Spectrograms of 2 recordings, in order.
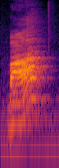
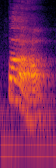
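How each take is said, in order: First: The pitch rises on the syllable. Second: The pitch falls on the syllable. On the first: "you can hear the pitch of the voice go up" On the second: "the pitch of the voice go down"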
